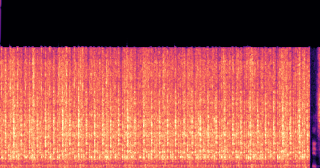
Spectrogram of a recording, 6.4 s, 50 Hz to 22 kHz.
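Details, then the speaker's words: Mercedes-Benz 190E W201 with swapped OM602 turbodiesel, first start after about five years sitting, injector lines just bled: loud rough diesel clatter with heavier uneven knock at idle; last injector suspected knocking, unconfirmed. "like the last injector is knocking um you know like i said this engine's been sitting around for a very very long time now"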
